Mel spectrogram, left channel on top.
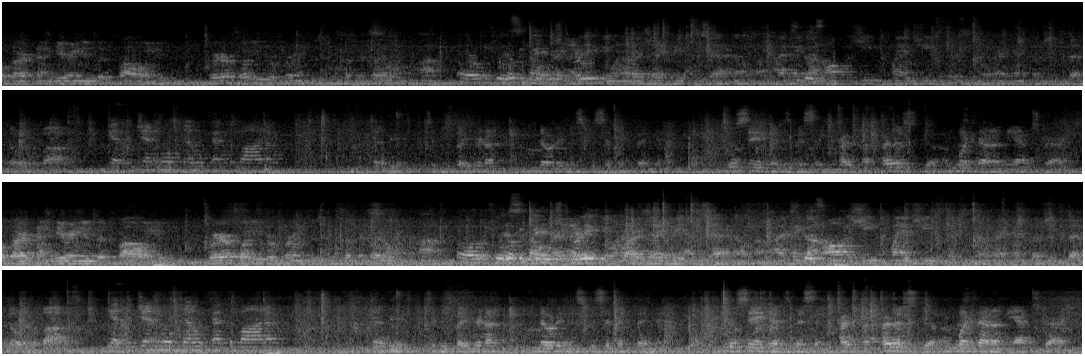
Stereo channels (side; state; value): left; quieter; 8.8 dB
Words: hard time hearing you but following you. What are you referring to specifically? If you look at page If 3, you want to read that, no, I think on all the plan sheets, there's no right hand touch. That note at the bottom. Yeah, the general note at the bottom. To be clear, you're not noting a specific thing that you're seeing that is missing. I don't- Just yeah, I'm pointing out on the abstract.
